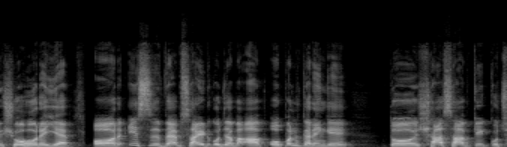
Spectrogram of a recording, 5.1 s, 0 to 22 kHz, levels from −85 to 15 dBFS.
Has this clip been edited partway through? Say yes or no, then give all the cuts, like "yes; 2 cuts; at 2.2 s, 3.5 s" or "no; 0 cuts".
no; 0 cuts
